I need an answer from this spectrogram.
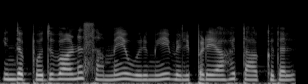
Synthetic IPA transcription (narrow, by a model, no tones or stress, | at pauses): ɪnd̪ɐpːɔðɯʋaːnɐsɐmɐjɐʊɾɪmɐjɐɪʋɛɭɪpːɐɽɐjaːɣɐt̪ːaːkɯðɐl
